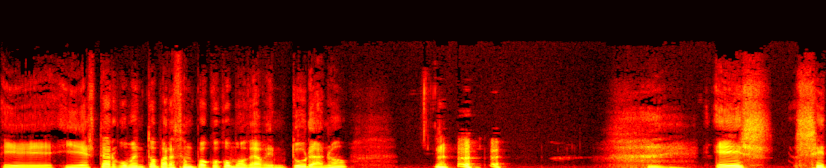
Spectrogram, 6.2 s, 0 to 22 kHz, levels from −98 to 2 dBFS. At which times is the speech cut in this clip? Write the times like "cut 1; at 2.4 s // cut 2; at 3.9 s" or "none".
cut 1; at 3.0 s

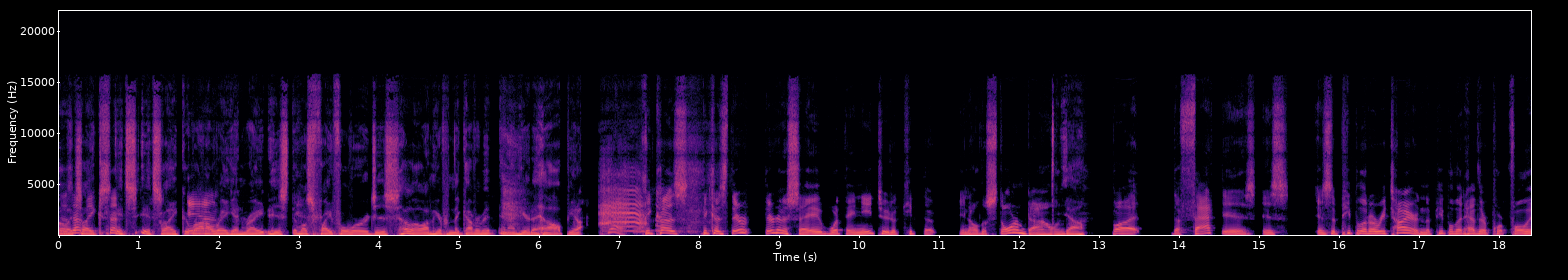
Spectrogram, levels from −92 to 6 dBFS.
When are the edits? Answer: none

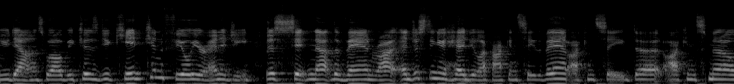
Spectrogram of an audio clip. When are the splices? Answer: cut 1; at 2.7 s // cut 2; at 5.7 s

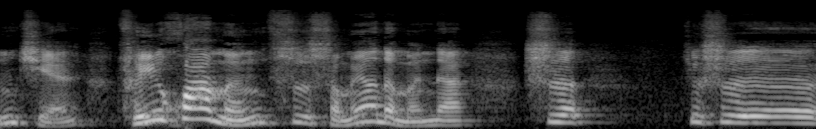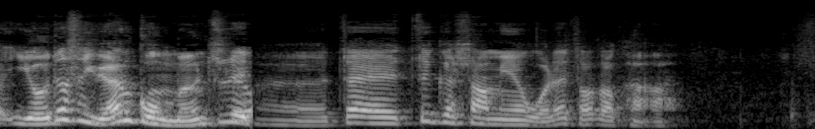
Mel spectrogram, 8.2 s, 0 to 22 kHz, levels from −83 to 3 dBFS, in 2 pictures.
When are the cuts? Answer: cut 1; at 5.3 s

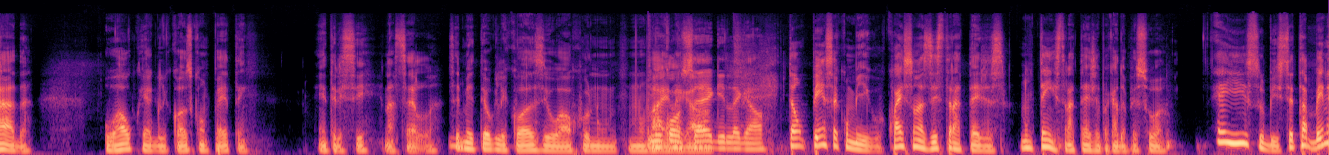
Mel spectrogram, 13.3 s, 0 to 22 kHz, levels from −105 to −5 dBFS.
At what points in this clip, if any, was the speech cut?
cut 1; at 4.5 s

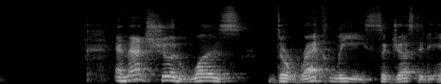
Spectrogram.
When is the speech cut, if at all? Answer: none

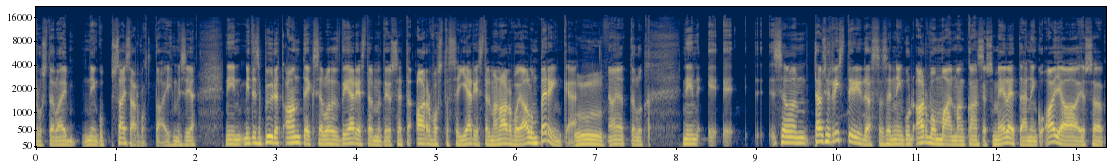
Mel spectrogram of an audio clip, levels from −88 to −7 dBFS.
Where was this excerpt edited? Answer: cut 1; at 7.2 s // cut 2; at 11.8 s

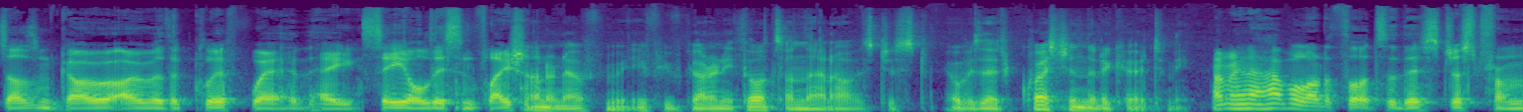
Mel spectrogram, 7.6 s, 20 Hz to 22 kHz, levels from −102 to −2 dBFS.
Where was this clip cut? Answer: cut 1; at 2.6 s

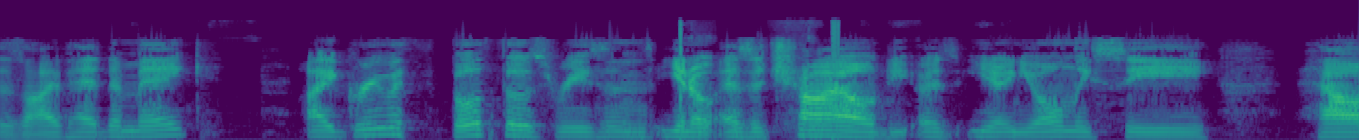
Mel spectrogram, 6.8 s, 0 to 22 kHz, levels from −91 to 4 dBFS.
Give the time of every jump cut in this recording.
cut 1; at 1.5 s // cut 2; at 3.2 s // cut 3; at 5.1 s

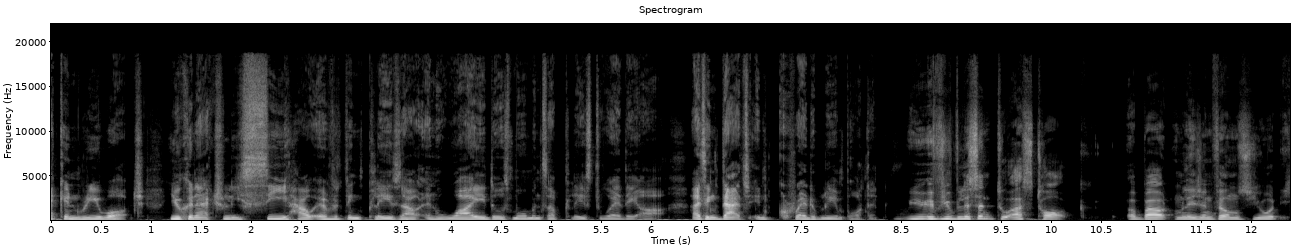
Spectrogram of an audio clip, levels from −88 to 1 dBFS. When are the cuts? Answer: none

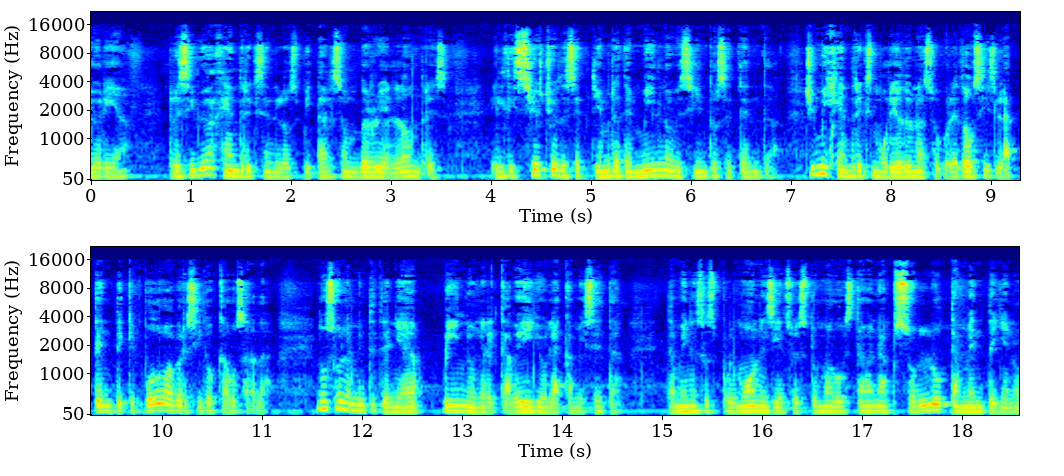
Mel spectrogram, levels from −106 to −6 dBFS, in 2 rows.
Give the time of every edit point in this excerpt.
cut 1; at 7.1 s // cut 2; at 11.5 s

